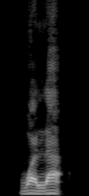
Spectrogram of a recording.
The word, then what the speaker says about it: wala: Wala. Wala. Wala. Wala is spelled as W-A-L-A.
